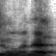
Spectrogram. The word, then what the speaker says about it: Zulynette: what you're saying there's zoolonette so i appreciate that yeah a point of uh of uh of being hooked on phonics because z is pronounced like an s so yeah okay oh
